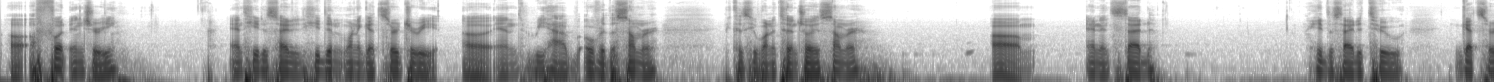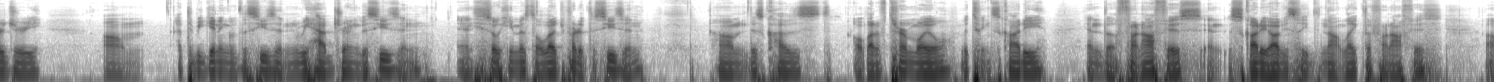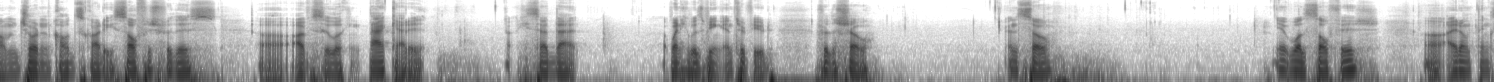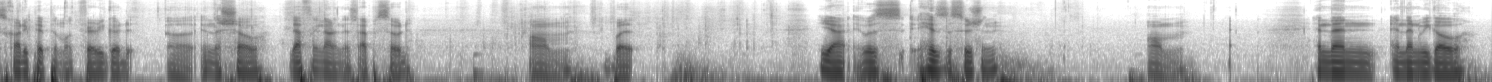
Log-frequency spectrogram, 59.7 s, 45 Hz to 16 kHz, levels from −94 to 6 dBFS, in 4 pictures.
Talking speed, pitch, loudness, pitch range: 140 wpm, 90 Hz, -24 LUFS, 85-95 Hz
